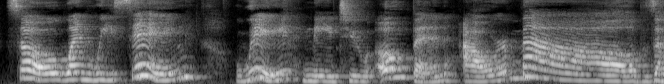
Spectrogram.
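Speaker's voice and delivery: over-articulate every word with the jaw dropped; slow puppet-style enunciation demo; exaggerated enunciation. Shown as a demonstration. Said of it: "enunciate the words by opening your mouth".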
